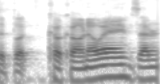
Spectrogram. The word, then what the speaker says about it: Kokonoe: I'm gonna mispronounce it, but Kokonoe, is that her name?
